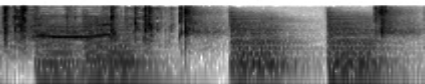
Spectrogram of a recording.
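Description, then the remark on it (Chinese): Camera shutter clicks, three in quick succession, each sharp snap trailed by a buzzing mechanical whir, heard alone without any voices. “咔嚓咔嚓，美好的事物就用相机拍下来。”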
